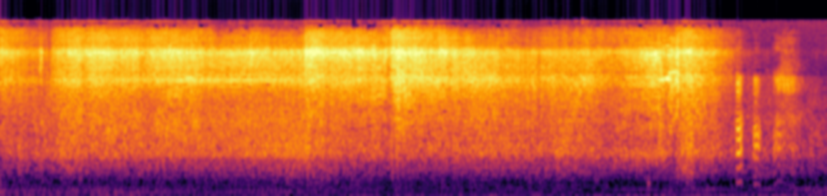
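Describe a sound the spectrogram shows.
Electric magic crackles and hisses loudly.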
